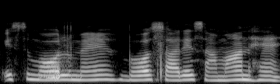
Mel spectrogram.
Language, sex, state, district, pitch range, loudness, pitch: Hindi, male, Rajasthan, Jaipur, 200-215 Hz, -17 LUFS, 210 Hz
